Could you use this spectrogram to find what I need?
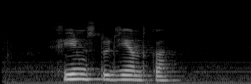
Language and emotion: Russian, neutral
